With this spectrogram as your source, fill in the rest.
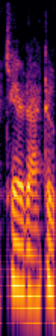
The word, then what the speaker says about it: pterodactyl: Why can't you hear pterodactyl going to the bathroom? Oh, come on. Do you really want to go with that one? The P is silent.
